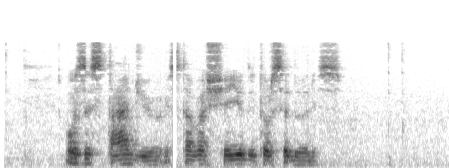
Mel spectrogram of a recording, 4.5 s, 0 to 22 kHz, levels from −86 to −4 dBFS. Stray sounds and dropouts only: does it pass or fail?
fail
